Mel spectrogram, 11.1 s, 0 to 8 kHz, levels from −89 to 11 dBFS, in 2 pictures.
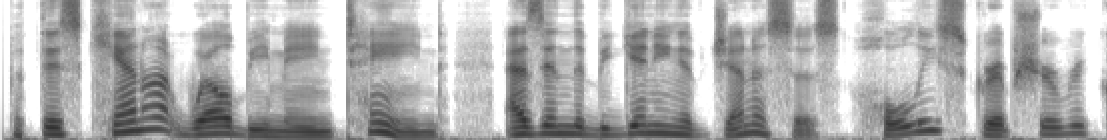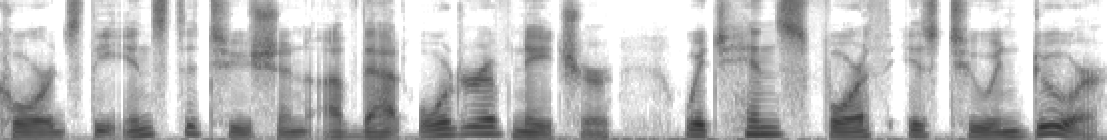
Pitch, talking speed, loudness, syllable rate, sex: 120 Hz, 145 wpm, -19 LUFS, 4.7 syllables/s, male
